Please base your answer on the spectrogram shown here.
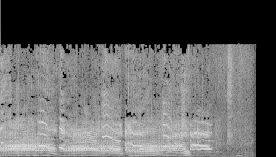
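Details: An African penguin at an aquarium gives loud, donkey-like braying honks in several long, harsh bursts.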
